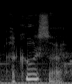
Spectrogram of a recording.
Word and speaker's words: Asakusa: s sound similar like our first neighborhood we stayed in Tokyo was called akuka asak asakusa but we have also seen it and being pronounced as akusa Asaka so it gets confusing but according to our tour guide Nori it's the same so just that alone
